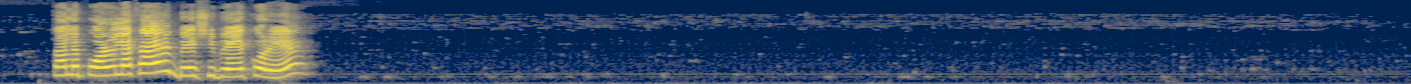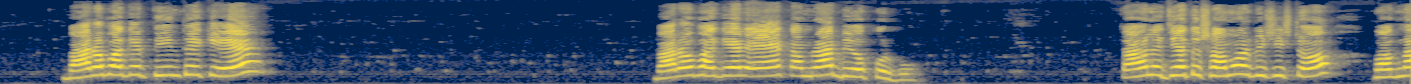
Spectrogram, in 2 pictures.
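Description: A woman speaks in short, lively bursts close by, with pauses between.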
